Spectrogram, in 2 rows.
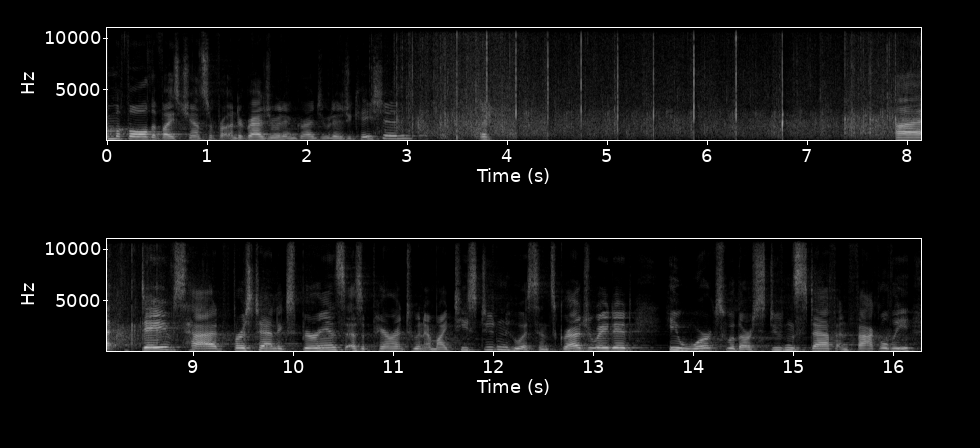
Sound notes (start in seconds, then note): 2.8 applause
